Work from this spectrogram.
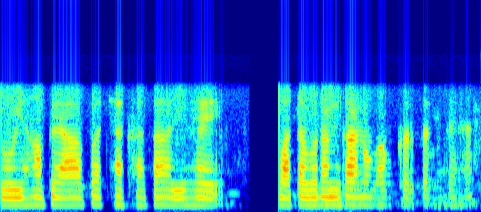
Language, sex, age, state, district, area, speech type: Hindi, male, 30-45, Bihar, Madhepura, rural, conversation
